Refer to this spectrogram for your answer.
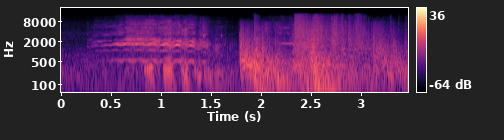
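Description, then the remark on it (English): A horse named Filigree whinnies loudly in a barn, a shaky rising-and-falling call, followed by a burst of snorting and rustling noise with no talking. “Sylvia runs to a barn and the sound of the horse.”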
